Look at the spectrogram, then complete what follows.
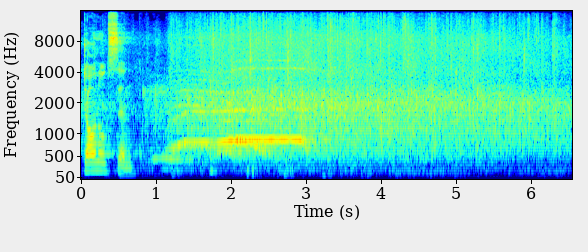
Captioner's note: audience applauding; audience cheering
